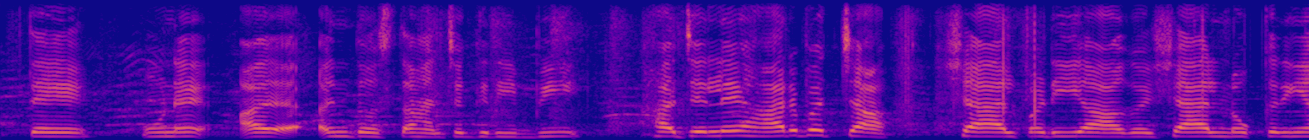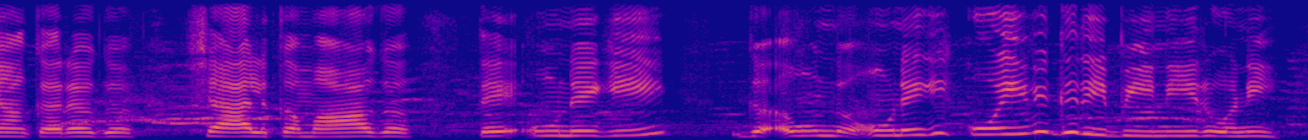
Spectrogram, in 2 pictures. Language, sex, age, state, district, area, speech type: Dogri, female, 45-60, Jammu and Kashmir, Samba, rural, spontaneous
